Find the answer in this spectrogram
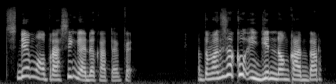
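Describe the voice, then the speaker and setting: Quick, animated young woman storyteller. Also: fairly high pitch, no echo, studio quality. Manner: lively, acts out quoted dialogue. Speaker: podcast guest. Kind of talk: casual storytelling chat.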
